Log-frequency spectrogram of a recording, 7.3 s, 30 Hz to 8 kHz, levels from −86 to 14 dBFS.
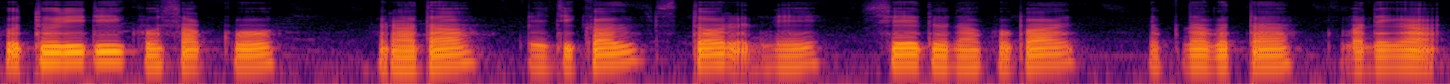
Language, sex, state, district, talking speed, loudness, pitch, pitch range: Garo, male, Meghalaya, South Garo Hills, 90 wpm, -17 LUFS, 105 Hz, 100-110 Hz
